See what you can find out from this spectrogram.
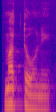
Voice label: "mattoni", crespinese, vocabolario dialettale

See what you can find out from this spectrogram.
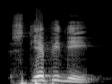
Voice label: "stiepidi", crespinese

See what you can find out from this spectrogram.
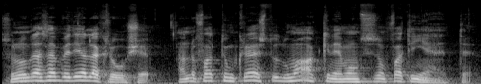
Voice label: "cresto", crespinese

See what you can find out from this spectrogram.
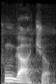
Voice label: "fungaccio", crespinese

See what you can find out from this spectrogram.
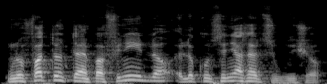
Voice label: "ar sudicio", crespinese

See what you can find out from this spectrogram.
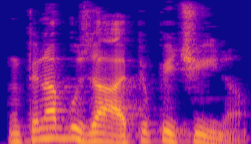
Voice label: "abbusa", Crespinese

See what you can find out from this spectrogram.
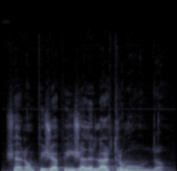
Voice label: "pigia pigia", crespinese

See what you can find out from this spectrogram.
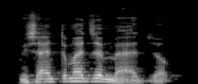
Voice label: "mezzo e mezzo", vocabolario dialettale

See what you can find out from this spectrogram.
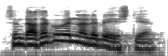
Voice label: "bestie", crespinese

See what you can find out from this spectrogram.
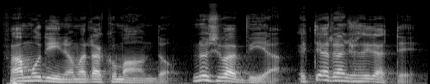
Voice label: "scastagnassela", crespinese

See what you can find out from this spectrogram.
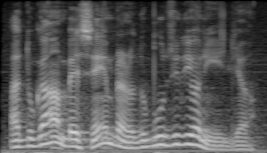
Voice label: "buzzo di oniglio", vocabolario dialettale crespinese

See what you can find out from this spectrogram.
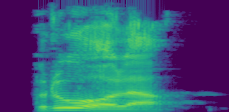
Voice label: "ruola", crespinese

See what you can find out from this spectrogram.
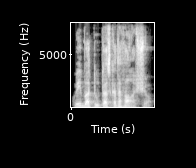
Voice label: "a scatafascio", Crespinese

